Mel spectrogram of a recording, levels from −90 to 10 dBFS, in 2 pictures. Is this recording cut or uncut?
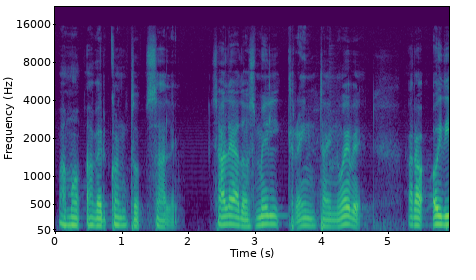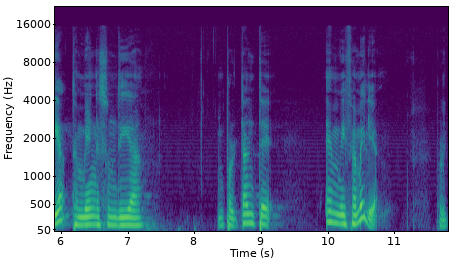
uncut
